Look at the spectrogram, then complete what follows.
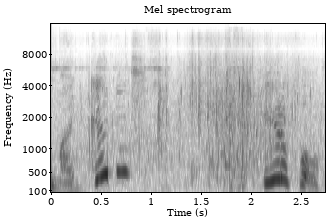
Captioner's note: fish splashing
